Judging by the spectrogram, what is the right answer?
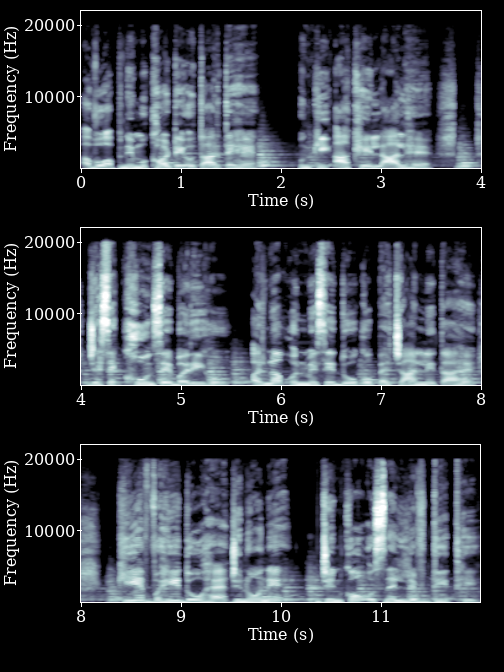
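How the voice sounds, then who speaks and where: A woman's voice: on the high side, a little slow, music in the background. A woman reading scripted narration for a horror story as the storyteller.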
